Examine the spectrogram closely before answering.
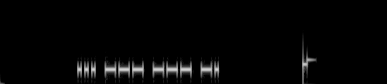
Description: Morse code, heard as a keyed tone, about 36 wpm, 700 Hz. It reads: SOON
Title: Sentences from Top 400 Words - New Word Drill - 35wpm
